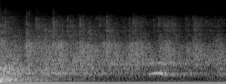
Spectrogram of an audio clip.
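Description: Congregation applauding, the clapping fading away over a steady low hum.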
